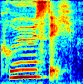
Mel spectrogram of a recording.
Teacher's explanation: Jemanden grüßen means to greet someone and is pronounced with a long stretched ü sound.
